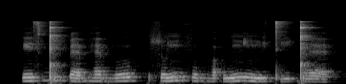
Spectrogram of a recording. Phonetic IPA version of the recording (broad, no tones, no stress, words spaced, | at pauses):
esɡ͡ǃi ɓæbʱæbʱo | ɬoɲufobʱɒʔ uɲiɲmi tʼiɡ͡ǃæ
